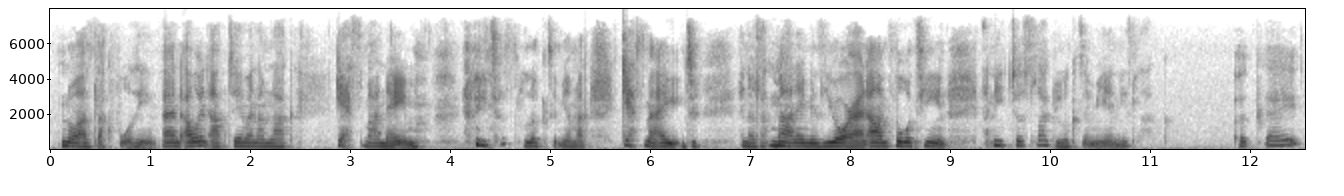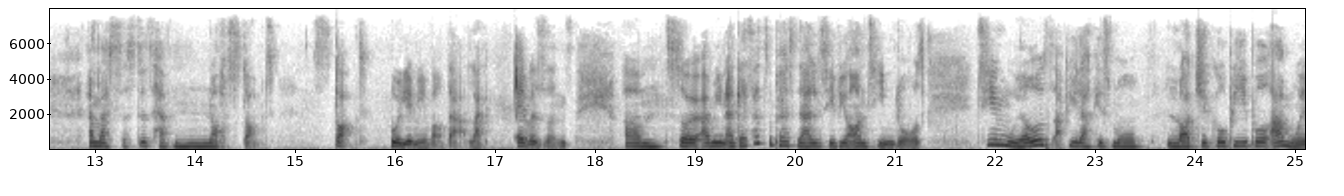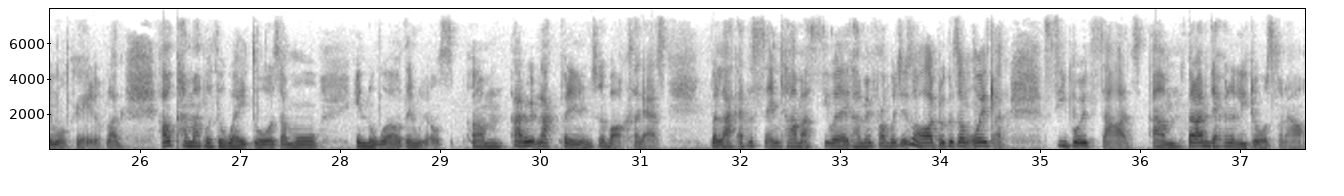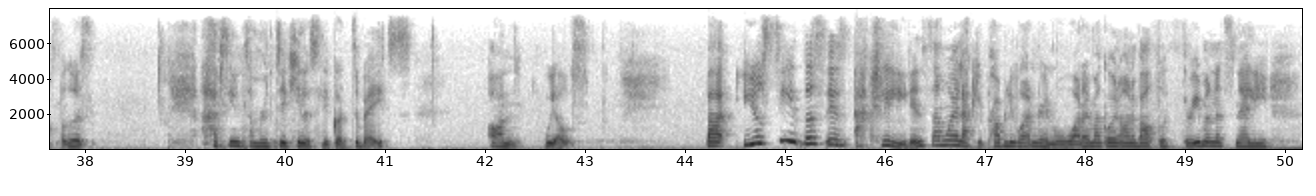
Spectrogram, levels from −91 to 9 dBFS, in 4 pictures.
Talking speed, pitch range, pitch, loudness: 215 wpm, 175-215 Hz, 195 Hz, -22 LUFS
